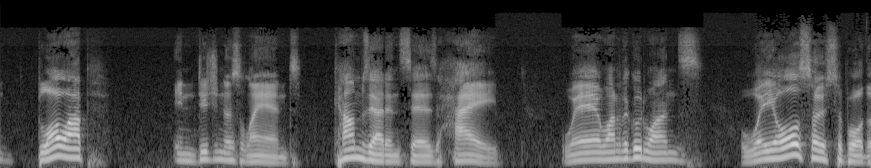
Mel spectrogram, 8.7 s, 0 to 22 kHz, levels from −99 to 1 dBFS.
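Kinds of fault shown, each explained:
sound dropped by the voice detector: The voice detector likely mistook speech for background and stopped sending, so from 0.23 to 0.37 s speech gives way to steady noise.
comfort noise in place of the background: Transmission likely paused and the receiver filled in synthetic noise; from 5.45 to 5.61 s the background turns featureless, at the same level.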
